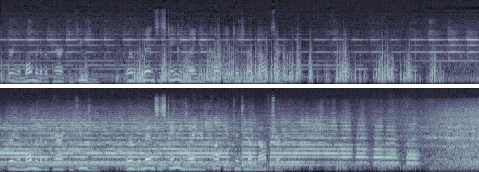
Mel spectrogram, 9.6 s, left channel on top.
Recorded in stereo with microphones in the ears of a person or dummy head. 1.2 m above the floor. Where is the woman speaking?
65° right (ahead or behind).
